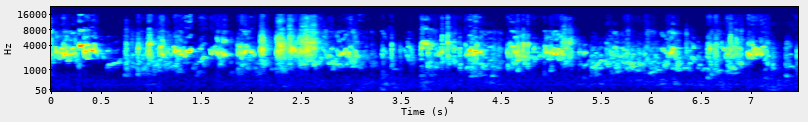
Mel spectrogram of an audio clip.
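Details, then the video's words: Budgerigar pets sounding happy: rapid broken chirps and rasping warbled notes in short bursts, with brief gaps between phrases. "happy budgie sounds"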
